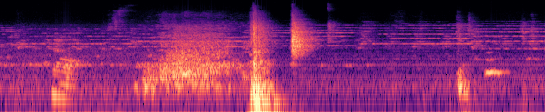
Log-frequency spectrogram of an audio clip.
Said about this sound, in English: Alright, let's shut the fucking door, because... Jesus Christ.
